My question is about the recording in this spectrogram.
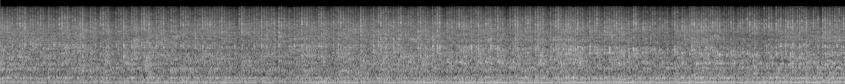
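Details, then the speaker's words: Rebuilt, broken-in small block Chevy V8 for a 1974 Corvette running on an engine test stand in a loud, resonant shop; steady, even idle with no ticks, knocks or misses. Healthy engine. "foreign hopefully you get a concept through the microphone of what it really sounds like because it's quite loud in the shop and it resonates pretty good so once again this is a small block Chev"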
